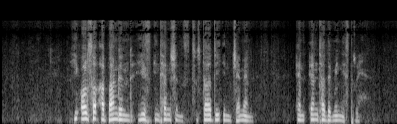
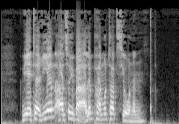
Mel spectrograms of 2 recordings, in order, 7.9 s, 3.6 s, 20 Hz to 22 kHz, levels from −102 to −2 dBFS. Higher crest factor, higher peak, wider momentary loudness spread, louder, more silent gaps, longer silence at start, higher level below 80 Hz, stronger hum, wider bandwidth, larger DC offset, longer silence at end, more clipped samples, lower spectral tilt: first, 20 dB vs 12 dB; about the same, -2 dBFS vs 0 dBFS; about the same, 16 LU vs 15 LU; second, -20 LUFS vs -10 LUFS; neither; first, 1.5 s vs 0.05 s; second, -54 dBFS vs -38 dBFS; neither; second, 11.5 kHz vs 17.5 kHz; neither; first, 0.75 s vs 0.35 s; neither; first, -7.5 dB/octave vs -4 dB/octave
